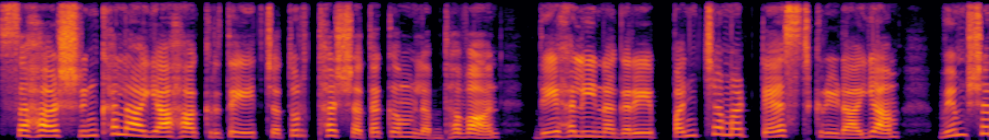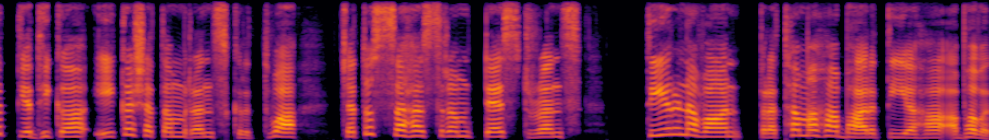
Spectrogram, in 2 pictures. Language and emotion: Sanskrit, neutral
